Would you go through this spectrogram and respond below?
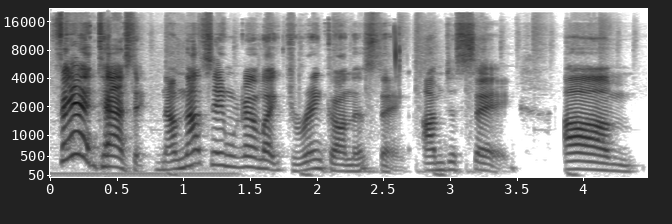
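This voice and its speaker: A woman chatting casually as an interview guest, excitable, effusive and expressive in the way she talks. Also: medium pitch, normal speed, soft background music. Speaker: voice actor guest being interviewed.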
